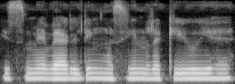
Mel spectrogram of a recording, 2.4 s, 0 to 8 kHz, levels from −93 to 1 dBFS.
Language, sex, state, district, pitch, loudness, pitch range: Hindi, male, Uttar Pradesh, Saharanpur, 140 Hz, -15 LUFS, 135-140 Hz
